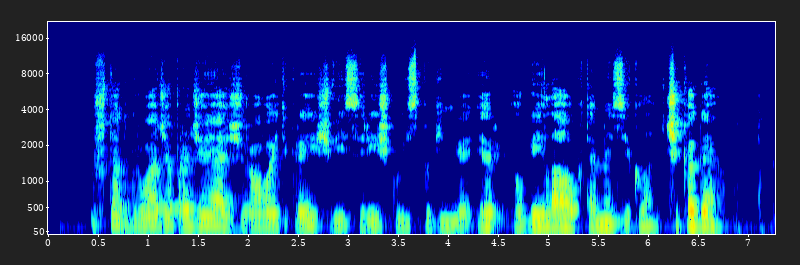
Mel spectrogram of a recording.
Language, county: Lithuanian, Vilnius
